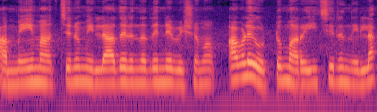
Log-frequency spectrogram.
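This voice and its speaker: A woman's voice: on the low side, flat delivery, brisk. Woman reading a romance story aloud. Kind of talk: read-aloud romance narration.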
